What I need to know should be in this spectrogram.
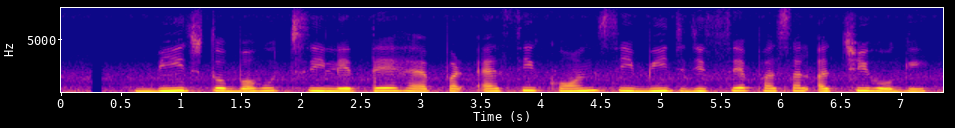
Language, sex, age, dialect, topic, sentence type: Magahi, female, 18-24, Western, agriculture, question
